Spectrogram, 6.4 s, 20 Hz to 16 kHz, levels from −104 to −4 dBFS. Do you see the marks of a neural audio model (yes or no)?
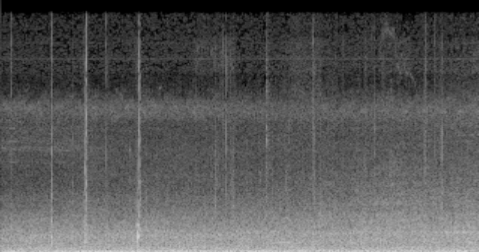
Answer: no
